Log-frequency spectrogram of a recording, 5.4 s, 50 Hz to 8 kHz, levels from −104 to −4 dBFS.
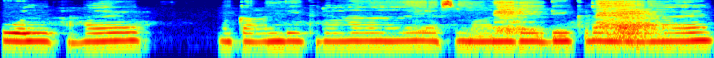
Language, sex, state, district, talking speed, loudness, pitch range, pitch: Hindi, female, Bihar, Purnia, 125 wpm, -22 LUFS, 220-230 Hz, 225 Hz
